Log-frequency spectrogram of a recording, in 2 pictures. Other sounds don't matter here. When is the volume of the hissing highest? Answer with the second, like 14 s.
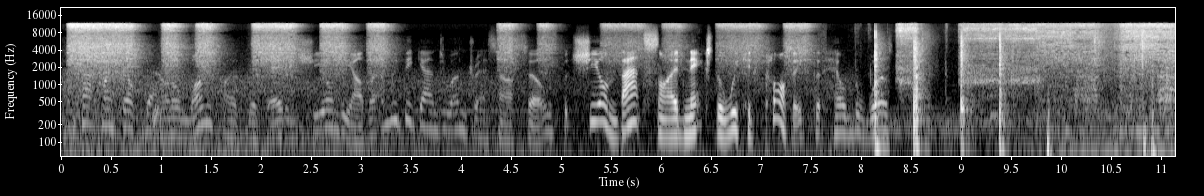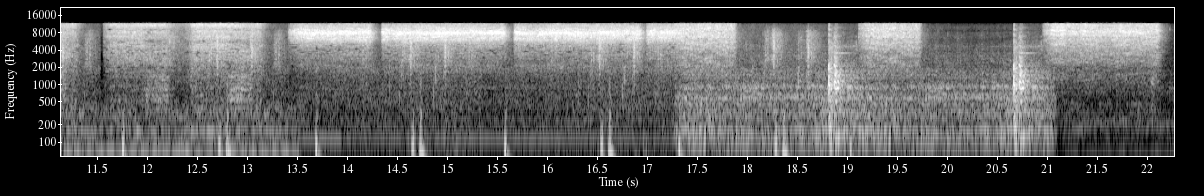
19 s.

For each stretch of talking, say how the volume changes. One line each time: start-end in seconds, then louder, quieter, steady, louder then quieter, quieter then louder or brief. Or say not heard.
0.0-8.3 louder.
